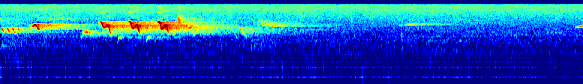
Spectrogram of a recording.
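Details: At dusk, deep in birch bushes, a nightingale, one of two singing, delivers a loud burst of rapid, chattering high notes in quick succession, then falls mostly quiet with only a few faint distant whistles.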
